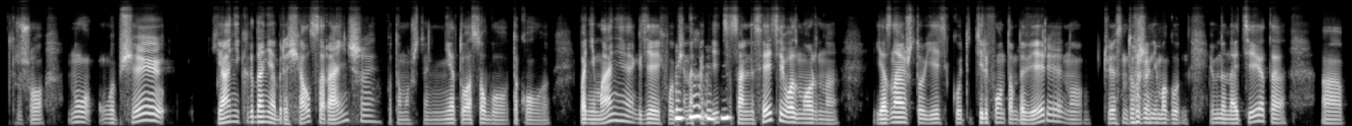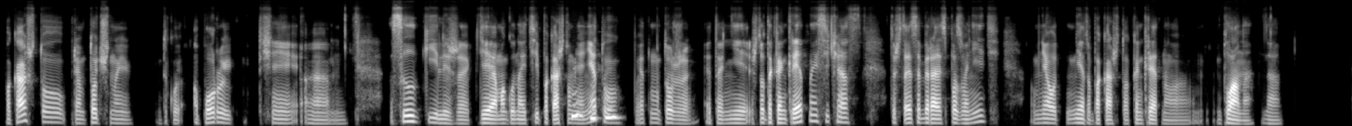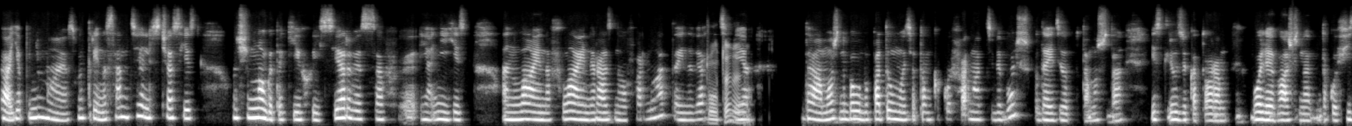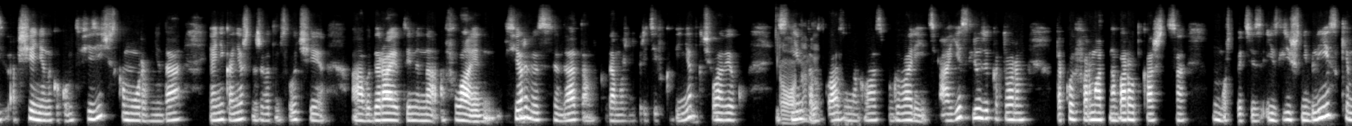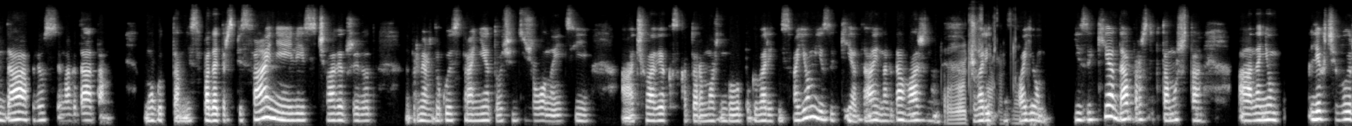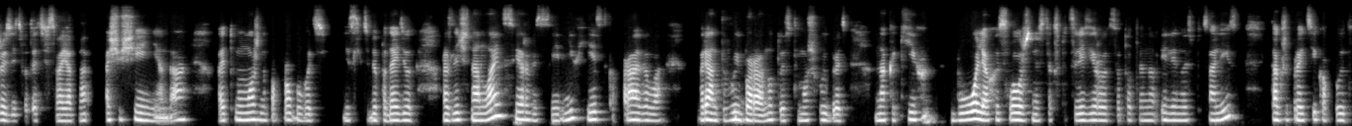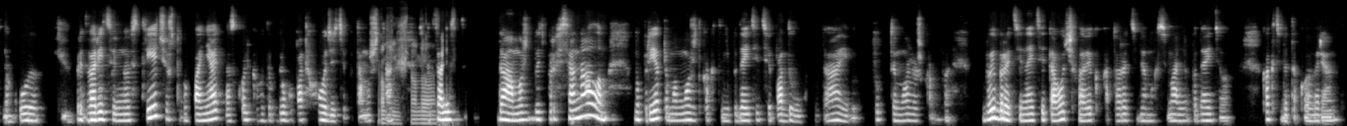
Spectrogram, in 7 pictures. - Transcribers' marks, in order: laughing while speaking: "тоже"; other background noise; tapping
- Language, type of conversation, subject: Russian, advice, Как пережить расставание после долгих отношений или развод?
